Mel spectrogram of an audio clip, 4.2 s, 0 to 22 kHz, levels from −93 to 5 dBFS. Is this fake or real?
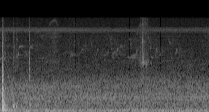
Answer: real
